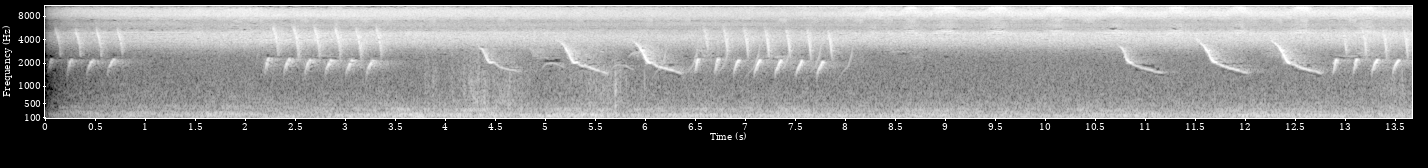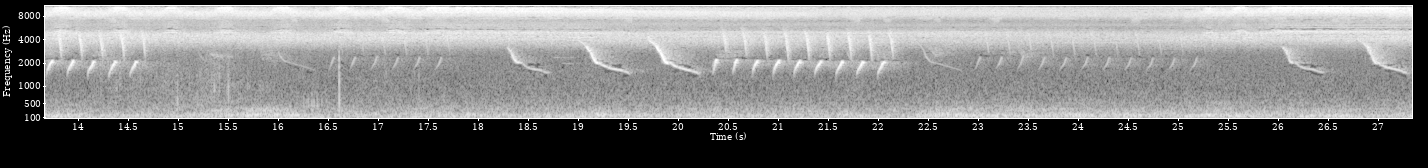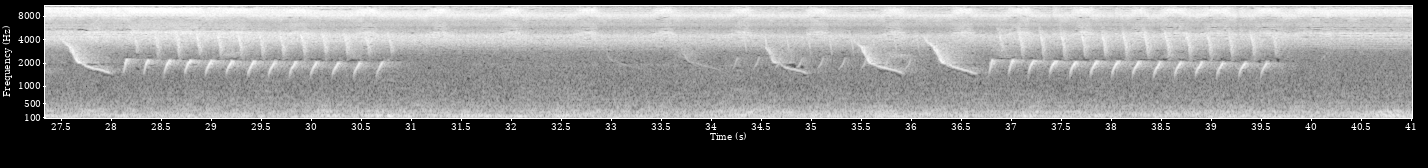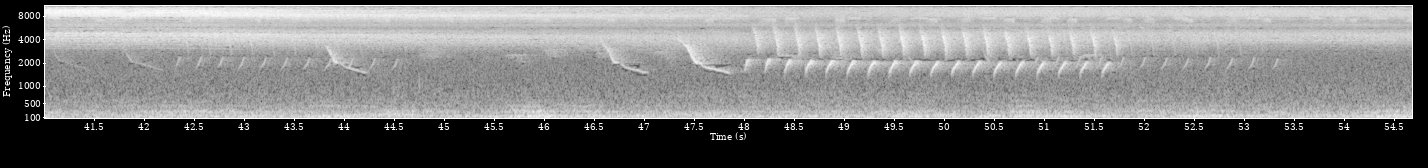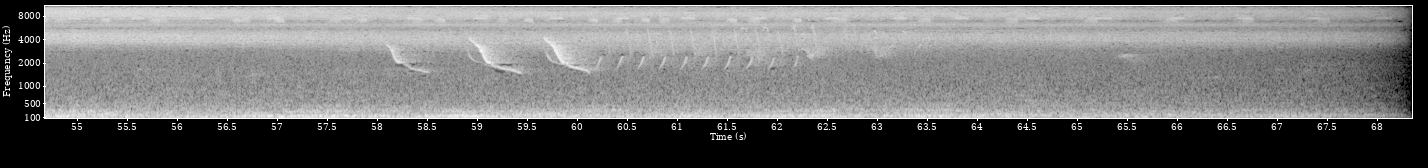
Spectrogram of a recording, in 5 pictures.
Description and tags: Recording made about 7AM on a warm summer morning in late July. Recording made with my Zoom H4N using my home-made parabolic microphone. Notice the ebb and flow of the insects, almost mesmerizing.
